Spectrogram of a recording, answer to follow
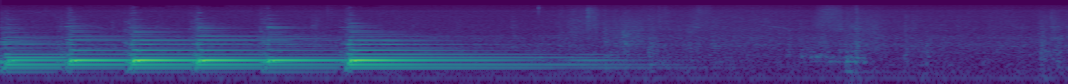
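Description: Baritone ukulele tuned DGBE, strummed six times on the same chord at about one strum every two-thirds of a second, then left to ring and die away over a few seconds.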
